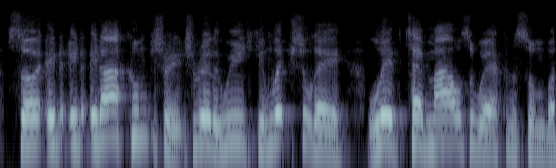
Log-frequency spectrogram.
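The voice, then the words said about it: West Yorkshire English accent. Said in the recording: “your accent. Is that as Tooch put up, a Yorkshire accent? ... it is ... I've got like a West Yorkshire accent”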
